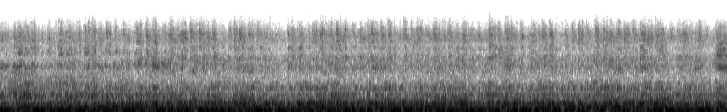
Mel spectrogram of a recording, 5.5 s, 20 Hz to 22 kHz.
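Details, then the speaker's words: 1994 SN95 Mustang GT, supercharged 347 stroker, previously submerged in salt water, with battery overcharging issue: deep steady firm idle rumble with supercharger audible, no misses or knocks; a squeak heard from the engine bay after. "Nasty. That's how it sounds. Sounds nasty. In a good way."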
